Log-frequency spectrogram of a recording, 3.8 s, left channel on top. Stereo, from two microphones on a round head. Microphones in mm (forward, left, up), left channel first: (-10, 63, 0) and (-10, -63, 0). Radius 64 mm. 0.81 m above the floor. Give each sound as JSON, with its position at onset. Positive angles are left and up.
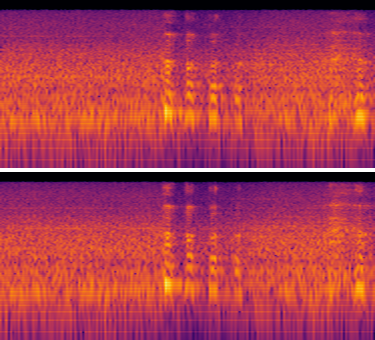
{"t": 1.6, "sound": "laughter", "side_deg": -70, "distance_m": 1.4}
